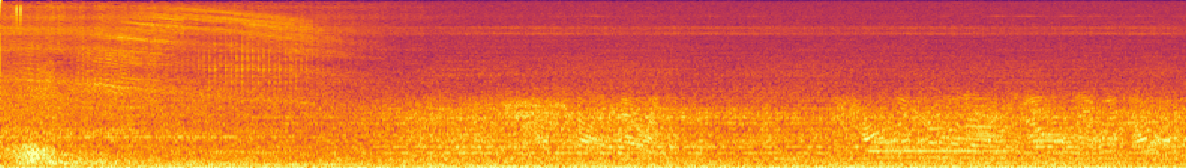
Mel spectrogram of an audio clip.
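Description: A deep engine rumble drones steadily.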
